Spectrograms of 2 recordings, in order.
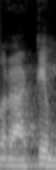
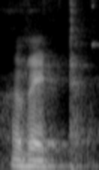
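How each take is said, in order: First: The vowel is 'ah' with a final 'eh'. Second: The vowel is 'ay' with no final vowel. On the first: The speaker calls it wrong. "आप राटे बोलेंगे ... लेकिन वो नहीं करना है" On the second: The speaker calls it right. "उसके बाद एट हो जाएगा"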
